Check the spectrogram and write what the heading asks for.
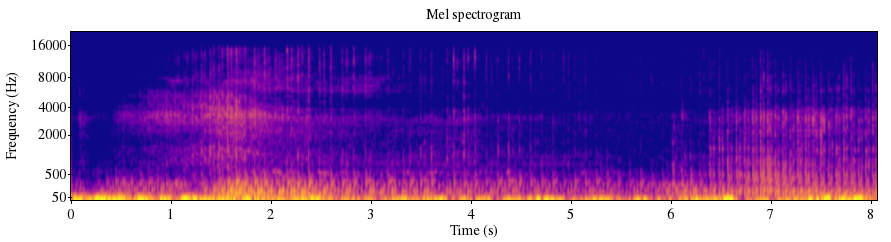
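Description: A vehicle engine running close by, its sound swelling and easing twice over several seconds, with wind rumbling on the microphone.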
